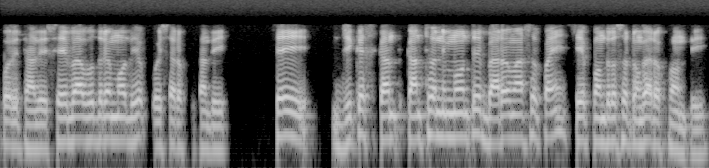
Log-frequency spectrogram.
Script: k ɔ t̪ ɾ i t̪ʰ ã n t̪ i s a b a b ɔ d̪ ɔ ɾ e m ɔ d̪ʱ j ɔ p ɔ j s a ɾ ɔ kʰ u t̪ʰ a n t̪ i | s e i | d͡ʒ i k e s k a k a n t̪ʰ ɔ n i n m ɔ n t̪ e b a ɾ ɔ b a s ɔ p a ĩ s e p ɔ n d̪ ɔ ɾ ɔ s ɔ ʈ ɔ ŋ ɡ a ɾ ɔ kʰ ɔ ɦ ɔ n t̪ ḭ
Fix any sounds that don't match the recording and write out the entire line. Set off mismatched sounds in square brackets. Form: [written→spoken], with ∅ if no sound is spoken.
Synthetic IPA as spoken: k ɔ [t̪→∅] ɾ i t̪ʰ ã n t̪ i s [a→e] b a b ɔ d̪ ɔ ɾ e m ɔ d̪ʱ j ɔ p ɔ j s a ɾ ɔ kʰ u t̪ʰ a n t̪ i | s e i | d͡ʒ i k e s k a k a n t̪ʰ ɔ n i [n→∅] m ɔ n t̪ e b a ɾ ɔ [b→m] a s ɔ p a ĩ s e p ɔ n d̪ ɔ ɾ ɔ s ɔ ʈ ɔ ŋ ɡ a ɾ ɔ kʰ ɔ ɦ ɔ n t̪ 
